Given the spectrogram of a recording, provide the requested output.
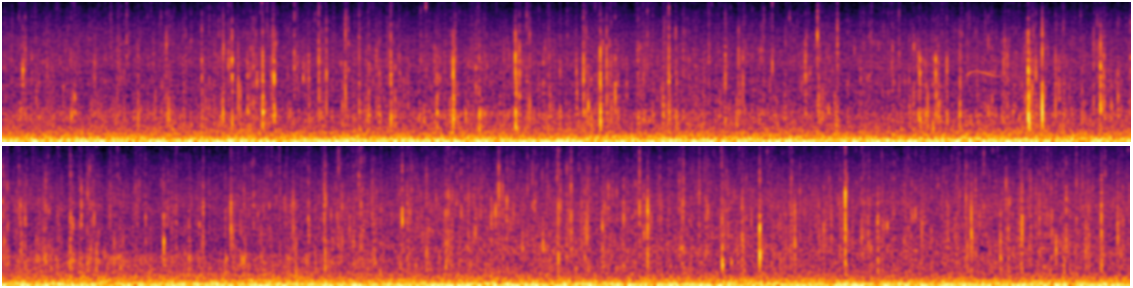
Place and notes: Loka, river Drava - winter will be gone soon, rain on pumpkin shells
